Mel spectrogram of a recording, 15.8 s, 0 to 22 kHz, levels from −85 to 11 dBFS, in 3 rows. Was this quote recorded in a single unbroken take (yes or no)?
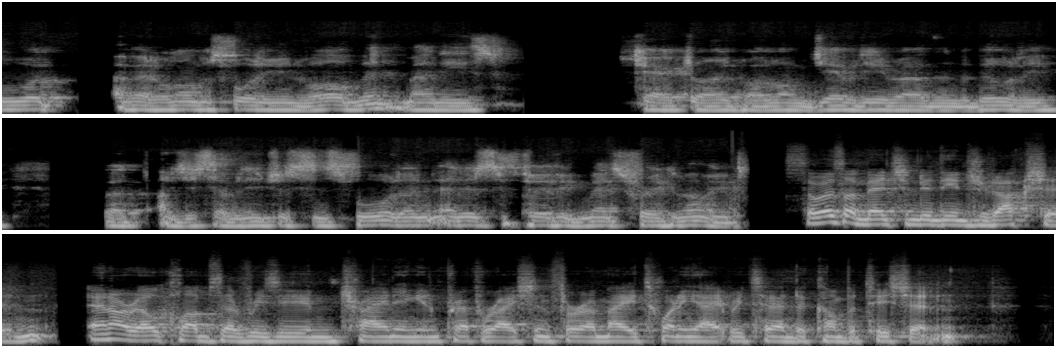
no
